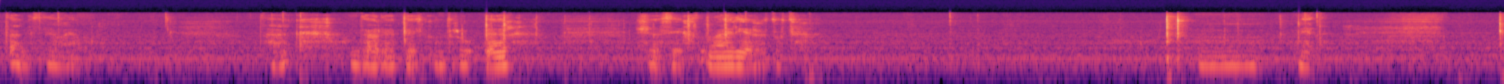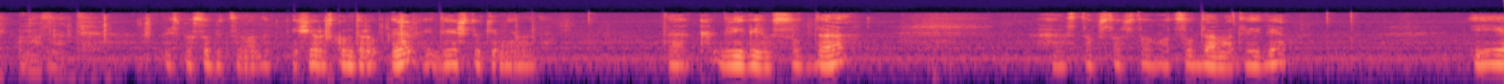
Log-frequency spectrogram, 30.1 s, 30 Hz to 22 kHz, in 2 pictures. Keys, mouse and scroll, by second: 3.2 click, 5.2 ctrl+r, 13.4 click, 16.0 ctrl+z, 16.4 ctrl+z, 19.2 ctrl+r.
